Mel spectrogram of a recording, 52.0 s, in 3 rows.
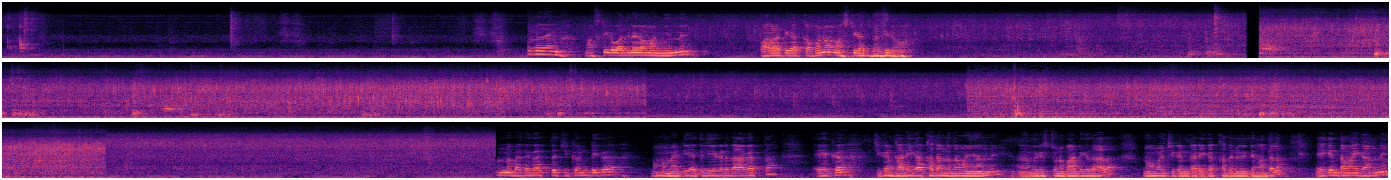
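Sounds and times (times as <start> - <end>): chicken deep-frying in oil: 7.5 - 40.9.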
